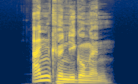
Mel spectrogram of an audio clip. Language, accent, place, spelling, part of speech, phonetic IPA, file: German, Germany, Berlin, Ankündigungen, noun, [ˈankʏndɪɡʊŋən], De-Ankündigungen.ogg
- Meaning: plural of Ankündigung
